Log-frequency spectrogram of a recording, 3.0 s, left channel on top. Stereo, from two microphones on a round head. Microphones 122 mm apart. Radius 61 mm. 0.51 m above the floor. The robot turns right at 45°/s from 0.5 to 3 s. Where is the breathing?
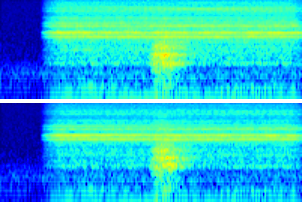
10° left (ahead or behind), 1.9 m; by 1.8 s centre (ahead or behind), 1.9 m.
